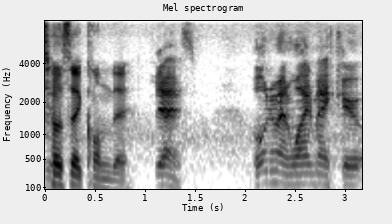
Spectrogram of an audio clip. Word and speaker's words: José Condé: because I'm not sure which language I should pronounce it it's Jose K yes owner and wine maker of the uh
